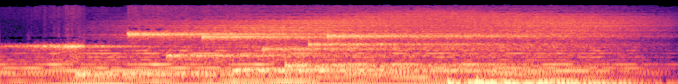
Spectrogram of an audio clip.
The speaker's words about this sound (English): That's the sound of a Sega Dreamcast starting up.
